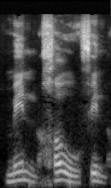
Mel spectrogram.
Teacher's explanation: নুন সেকিনের পরে ইজহারের হরফ খ আসছে, তাই এই নুনকে গুন্না ছাড়া স্পষ্ট করিয়া পড়ব। মিম নুন জের মিন খ ওয়াও জবর খৌ ফা দুই জের ফিন মিন খৌ ফিন খৌ একালিপ্টনে ফাকে সাকিন করে ফেলবো, কারণ জবরের বাম পাশে জজমুলা ওয়াও লিনের হরফ।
